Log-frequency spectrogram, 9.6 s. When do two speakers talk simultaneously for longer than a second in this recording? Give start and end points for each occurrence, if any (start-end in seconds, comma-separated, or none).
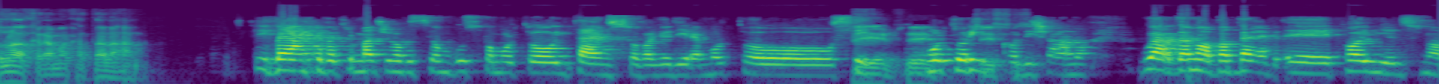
5.7-6.9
